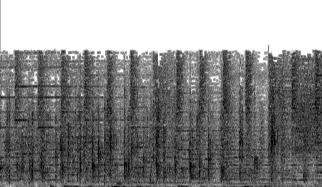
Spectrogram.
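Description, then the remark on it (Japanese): Steady applause from an audience at an SEC Co. IR seminar for the company's president, a dense patter of many hands clapping at once, fairly loud and continuous throughout, with a low musical hum underneath. “どうぞ皆様大きな拍手をお願いいたします。”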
